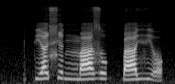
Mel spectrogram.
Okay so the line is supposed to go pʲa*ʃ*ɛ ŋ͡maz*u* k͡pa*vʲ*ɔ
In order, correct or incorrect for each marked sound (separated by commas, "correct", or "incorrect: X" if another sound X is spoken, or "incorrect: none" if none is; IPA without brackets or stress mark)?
incorrect: ɕ, incorrect: o, correct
